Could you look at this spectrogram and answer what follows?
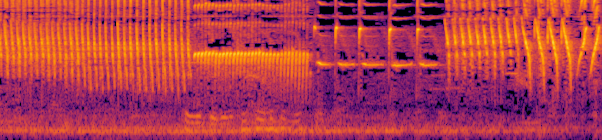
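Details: Canary singing a rapid, tightly packed lure song for tutoring other birds: a fast pulsing trill, then a sustained high whistle, crisp staccato notes, and a closing burst of quick rolling trills with sweeping whistles.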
